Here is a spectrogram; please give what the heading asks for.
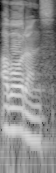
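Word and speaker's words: abhorrence: इसे हम प्रोनाउंस करेंगे अबोरेंस जिसमें स्ट्रेस जो है वो एज पर आता है।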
